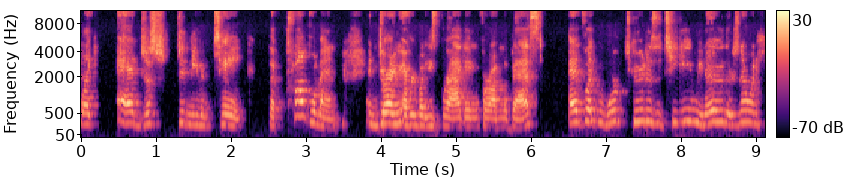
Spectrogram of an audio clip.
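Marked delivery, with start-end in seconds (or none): 6.9-9.0 put-on plain, conversational Philadelphia accent. Retelling how Ed answers while everybody else is bragging, Ed impression in a Philly accent. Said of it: "Great Philly accent you did".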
